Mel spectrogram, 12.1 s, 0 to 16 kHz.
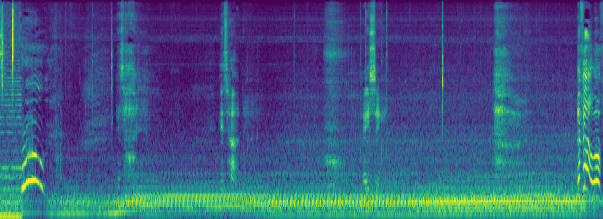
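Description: Twin-turbocharged 5.0 Coyote V8 of a 2019 Ford Mustang GT heard from inside the cabin, running steadily at low road speed. Its note steps up a little about two and a half seconds in and then holds.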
